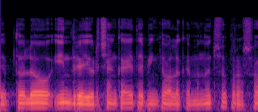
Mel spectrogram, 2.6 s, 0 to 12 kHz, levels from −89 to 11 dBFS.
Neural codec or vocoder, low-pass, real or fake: none; 7.2 kHz; real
